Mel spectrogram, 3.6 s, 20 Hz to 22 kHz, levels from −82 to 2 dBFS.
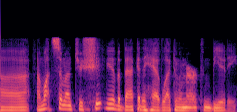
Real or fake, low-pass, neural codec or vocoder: fake; 5.4 kHz; codec, 16 kHz, 0.5 kbps, X-Codec, HuBERT features, trained on balanced general audio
